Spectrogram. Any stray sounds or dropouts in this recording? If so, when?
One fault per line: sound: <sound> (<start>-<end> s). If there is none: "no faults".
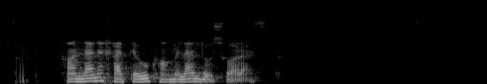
no faults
